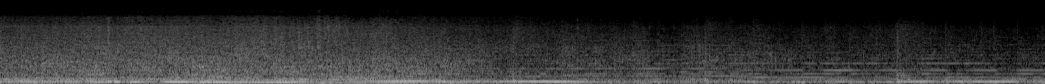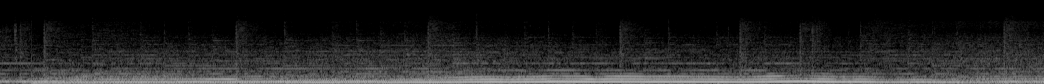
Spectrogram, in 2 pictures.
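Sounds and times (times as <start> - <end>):
truck engine revving and straining through a water crossing: 0.0 - 6.5, 10.8 - 20.8
water splashing and rushing around a truck: 0.0 - 20.8.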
